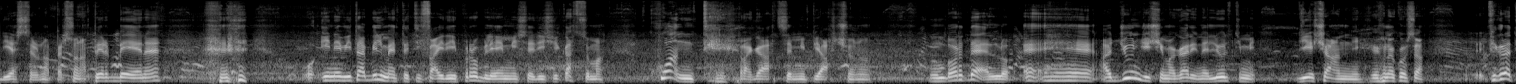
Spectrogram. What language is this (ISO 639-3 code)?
ita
